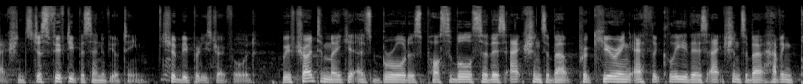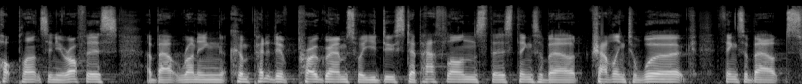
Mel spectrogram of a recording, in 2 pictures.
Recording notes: We gate-crashed the 2017 University of Melbourne professional Staff Conference. Snippets from conference speakers and participants.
